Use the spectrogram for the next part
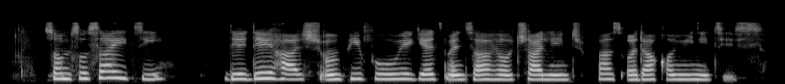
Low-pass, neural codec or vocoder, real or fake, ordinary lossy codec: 7.2 kHz; codec, 16 kHz, 4 kbps, X-Codec, HuBERT features, trained on balanced general audio; fake; none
